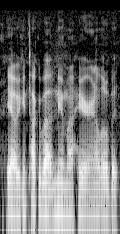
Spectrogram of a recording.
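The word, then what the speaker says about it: Pnuma: a hunting clothing yeah which is spelled p n u m a mhm Puma Puma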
